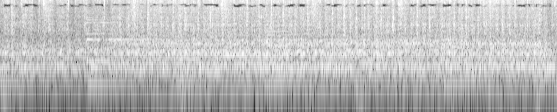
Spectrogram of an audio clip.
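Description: A sewing machine stitches fabric in a steady, continuous mechanical hum with a fast rhythmic chatter, even and moderately loud throughout, with no talking.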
